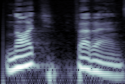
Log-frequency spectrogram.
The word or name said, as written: Nagy Ferenc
